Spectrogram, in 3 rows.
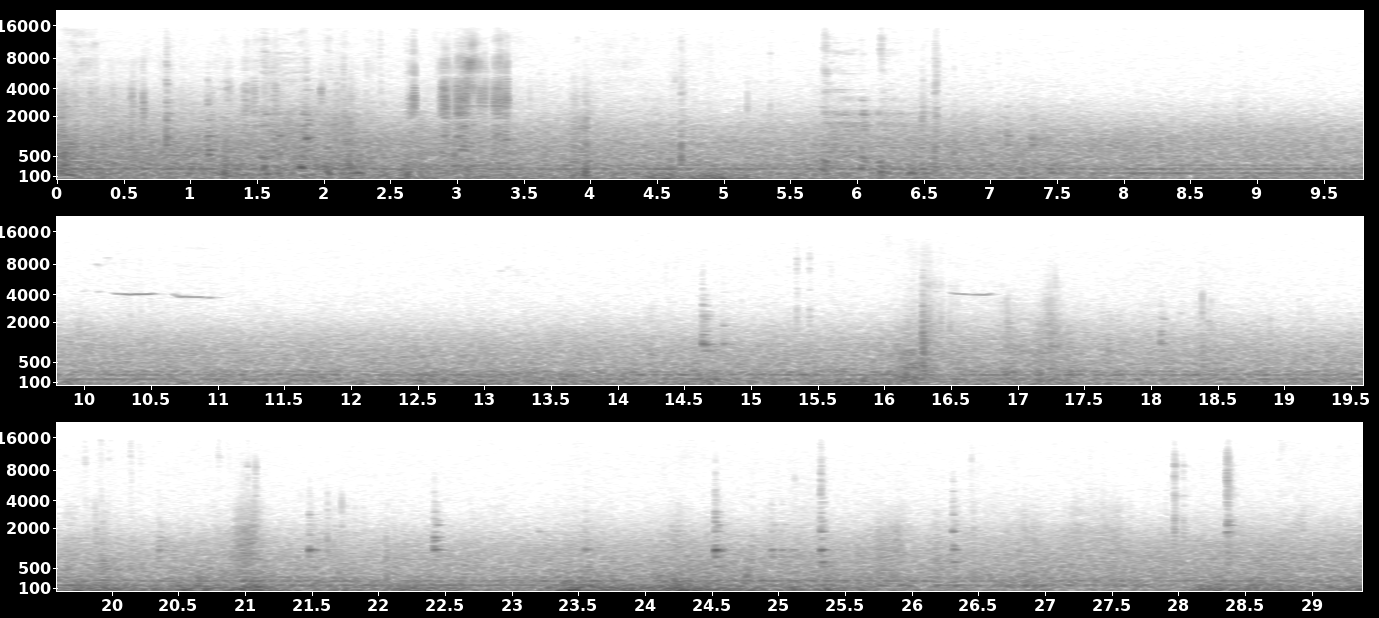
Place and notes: WHOA! i didnt know until just now that this recording started at 11:11 !!:!!
zoomh4npro
26 June 2018, ~11:00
